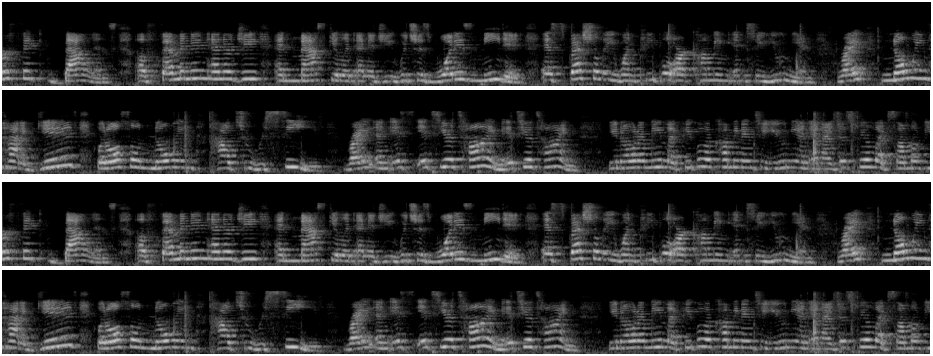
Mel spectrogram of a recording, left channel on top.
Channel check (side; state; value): both; identical; correlation 1.00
